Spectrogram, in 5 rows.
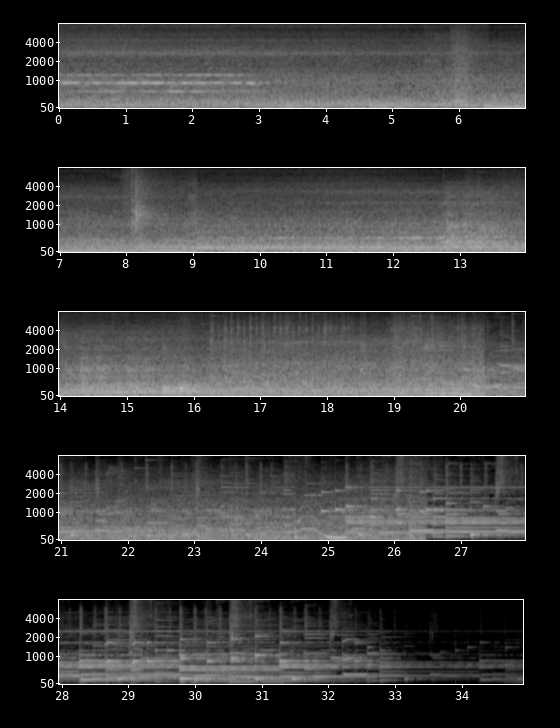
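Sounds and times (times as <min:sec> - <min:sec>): low hum of train equipment: 0:00.0 - 0:24.5.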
